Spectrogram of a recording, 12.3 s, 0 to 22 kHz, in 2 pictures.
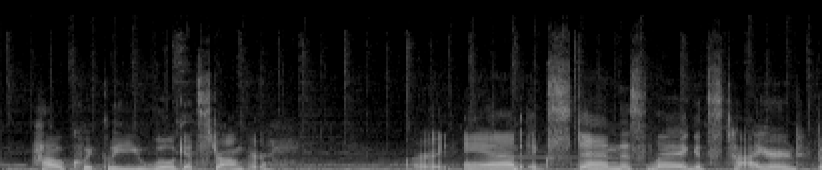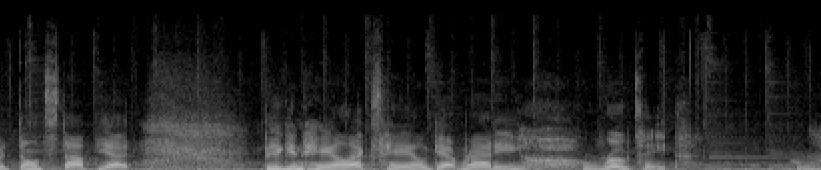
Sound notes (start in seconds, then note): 7.2 inhales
